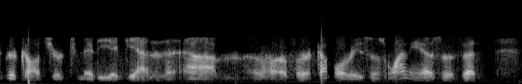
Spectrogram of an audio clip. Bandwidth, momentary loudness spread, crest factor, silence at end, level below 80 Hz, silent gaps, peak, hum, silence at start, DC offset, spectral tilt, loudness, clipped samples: 6 kHz; 9 LU; 20 dB; 0.05 s; -62 dBFS; none; -6 dBFS; none; 0.05 s; under 0.1%; -6 dB/octave; -26 LUFS; under 0.1%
